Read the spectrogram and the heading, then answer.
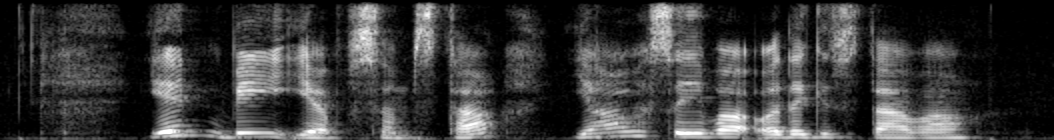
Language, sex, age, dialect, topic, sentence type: Kannada, female, 25-30, Dharwad Kannada, banking, question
